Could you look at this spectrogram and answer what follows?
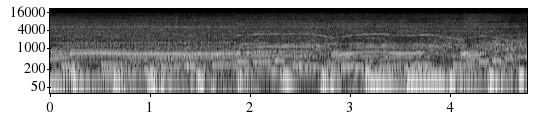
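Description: Chainsaw running under load while crosscutting a fallen konara oak log, its engine pitch sagging and rising as the chain bites into the wood.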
